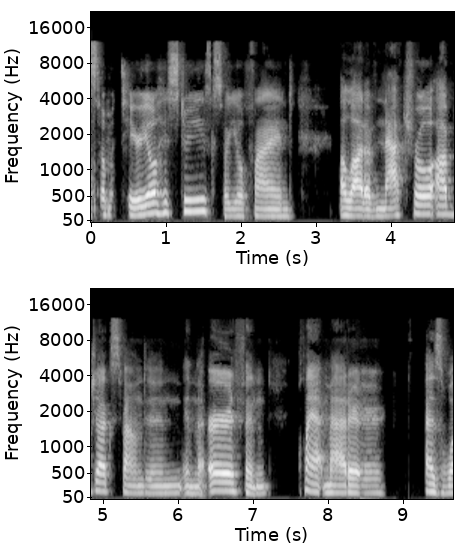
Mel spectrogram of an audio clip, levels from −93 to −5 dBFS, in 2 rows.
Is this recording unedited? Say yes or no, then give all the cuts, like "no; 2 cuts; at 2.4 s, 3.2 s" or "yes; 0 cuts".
no; 2 cuts; at 1.6 s, 6.1 s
